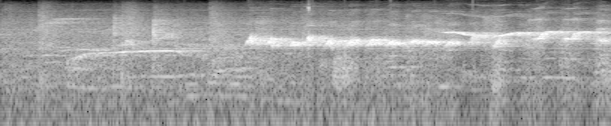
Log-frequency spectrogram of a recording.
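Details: Orange-headed thrush singing continuously, for use as a lure: a soft, thin rising whistle opens, then a loud sustained run of rich, high warbling notes from midway to the end.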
